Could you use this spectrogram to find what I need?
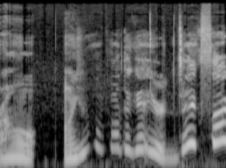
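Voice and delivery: very high, swooping, sing-song voice. Retelling a night out, imitating a voice in his head. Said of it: "I heard a voice that went".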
